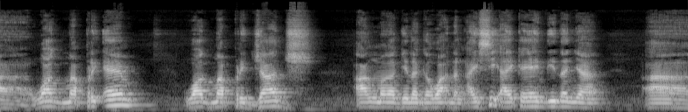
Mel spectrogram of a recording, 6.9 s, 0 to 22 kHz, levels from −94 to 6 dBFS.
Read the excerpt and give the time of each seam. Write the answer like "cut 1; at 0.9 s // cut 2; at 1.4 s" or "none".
none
